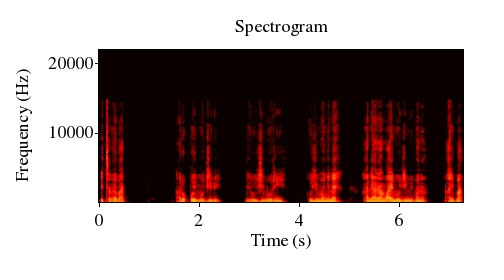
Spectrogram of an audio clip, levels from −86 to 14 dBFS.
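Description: Speech with plainly audible HE-AAC compression damage throughout: the upper band sounds synthetic and gritty, with sibilants turning metallic or lispy. Likely cause is HE-AAC v2 encoding at a very low rate, fitting about 20 kbps, with spectral band replication rebuilding the treble from copied lower bands.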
